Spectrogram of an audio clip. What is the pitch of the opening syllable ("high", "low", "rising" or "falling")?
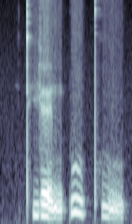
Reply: low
